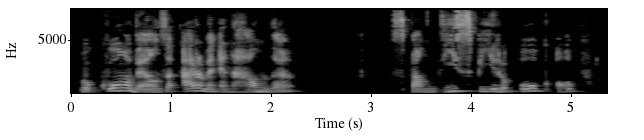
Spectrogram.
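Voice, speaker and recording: A woman's voice: lowish voice, lively intonation, slow, darkish tone, breathy edge, lo-fi sound. A woman guiding children through a muscle relaxation exercise, soothing and often dropping to a whisper.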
